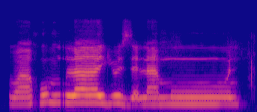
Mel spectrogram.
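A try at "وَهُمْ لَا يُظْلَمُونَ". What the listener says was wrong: Wa hum la yuzlamun. Bila use ada dua kesalahan. Satu dia jadi huruf zai. Yang kedua dia ada bunyi z. Dha ni hujung lidah keluarkan dan dia tebal. Wa hum la yuz. Tapi pastikan hujung lidah tu keluar.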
